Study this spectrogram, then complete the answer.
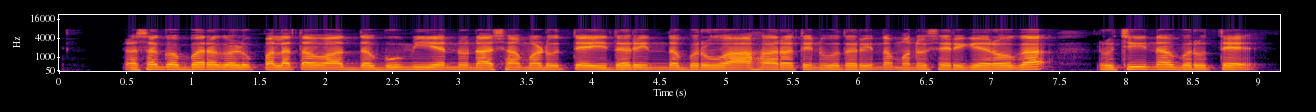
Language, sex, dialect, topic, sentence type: Kannada, male, Mysore Kannada, agriculture, statement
